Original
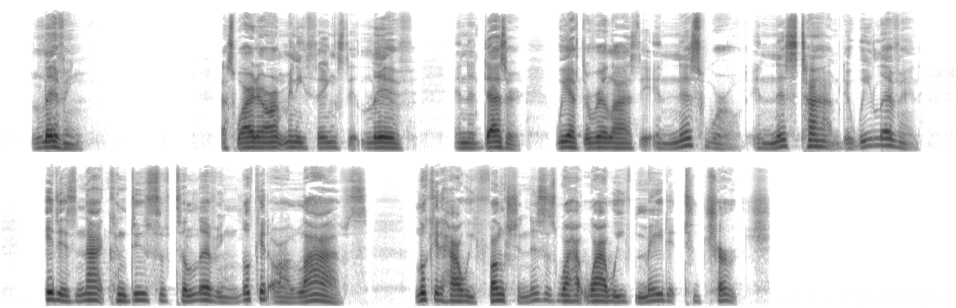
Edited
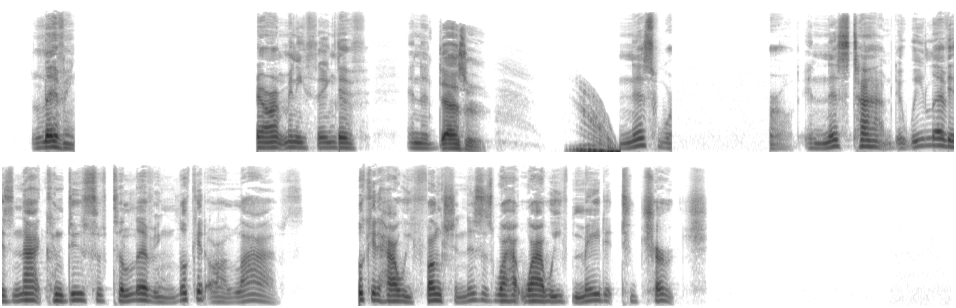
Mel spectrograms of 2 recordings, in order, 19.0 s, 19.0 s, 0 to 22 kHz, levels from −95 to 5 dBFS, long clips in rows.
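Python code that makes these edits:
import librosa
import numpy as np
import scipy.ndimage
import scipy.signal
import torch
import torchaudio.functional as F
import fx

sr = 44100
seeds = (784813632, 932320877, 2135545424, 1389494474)

y = fx.edit(x, sr, fx.silence(start_s=0.73, length_s=1.83),
    fx.cut(start_s=3.38, length_s=0.47),
    fx.tape_stop(start_s=4.59, length_s=2.07),
    fx.insert_room_tone(at_s=7.17, length_s=0.99),
    fx.cut(start_s=8.95, length_s=1.15),
    fx.fade_out_span(start_s=11.88, length_s=1.85, curve='qua'), tone=tone)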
